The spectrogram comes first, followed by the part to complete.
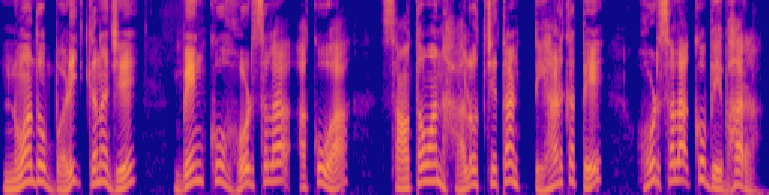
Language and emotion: Santali, disgusted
